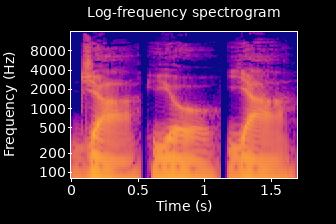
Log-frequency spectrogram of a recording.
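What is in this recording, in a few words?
"jayoya", concatenated syllables; Affixing experiment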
